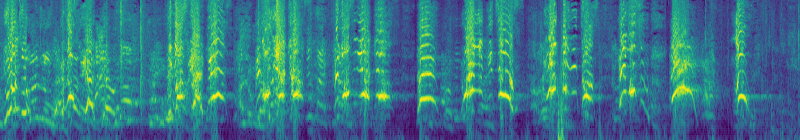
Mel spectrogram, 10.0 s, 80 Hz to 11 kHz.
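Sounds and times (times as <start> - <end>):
women yelling and shrieking: 0.0 - 9.6.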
